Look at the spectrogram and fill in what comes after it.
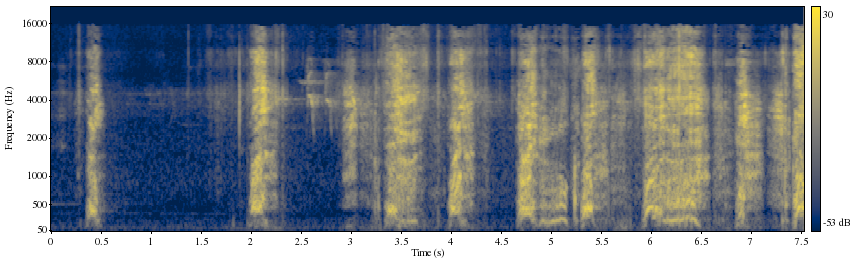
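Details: Carolina dog, also called American dingo, during free-style morning play: one sharp bark, a pause, then a rapid run of harsh barks and growly yelps, loud and broadband, some dropping into low rumbling tones.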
